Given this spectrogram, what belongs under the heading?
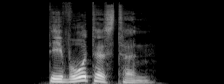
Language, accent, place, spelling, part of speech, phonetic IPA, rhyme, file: German, Germany, Berlin, devotesten, adjective, [deˈvoːtəstn̩], -oːtəstn̩, De-devotesten.ogg
- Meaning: 1. superlative degree of devot 2. inflection of devot: strong genitive masculine/neuter singular superlative degree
